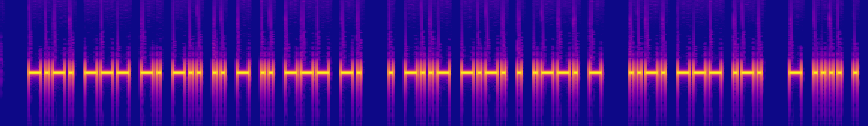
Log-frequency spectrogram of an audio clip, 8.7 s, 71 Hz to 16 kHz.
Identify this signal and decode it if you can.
Morse code, heard as a keyed tone, about 30 wpm, 700 Hz. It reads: CONDITION EXCEPT FOR THE
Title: Pangram Challenge v2 - 30wpm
